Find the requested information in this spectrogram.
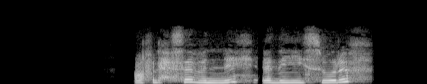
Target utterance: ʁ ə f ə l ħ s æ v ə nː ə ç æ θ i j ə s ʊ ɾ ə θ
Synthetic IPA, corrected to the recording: ʁ ə f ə l ħ s æ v ə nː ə ç æ ð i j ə s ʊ ɾ ə f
